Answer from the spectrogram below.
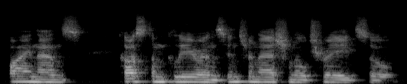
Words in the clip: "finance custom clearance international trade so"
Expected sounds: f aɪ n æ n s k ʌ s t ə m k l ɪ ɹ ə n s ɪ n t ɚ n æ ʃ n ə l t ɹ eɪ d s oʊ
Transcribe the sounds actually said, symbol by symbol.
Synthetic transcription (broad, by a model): f aɪ n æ n s k ʌ s t ə m k l ɪ ɹ ə n s ɪ n t ɚ n æ ʃ n ə l t ɹ eɪ d s oʊ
